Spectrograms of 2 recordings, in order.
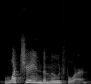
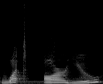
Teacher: Here the word you has been reduced to cha.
